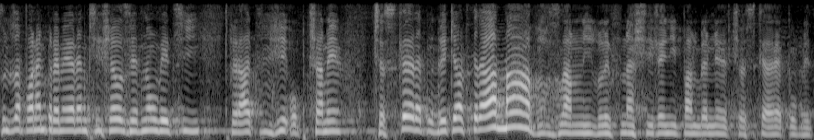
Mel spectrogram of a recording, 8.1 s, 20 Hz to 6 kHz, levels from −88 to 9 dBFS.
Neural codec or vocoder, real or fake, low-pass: codec, 44.1 kHz, 1.7 kbps, Pupu-Codec; fake; 5.4 kHz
